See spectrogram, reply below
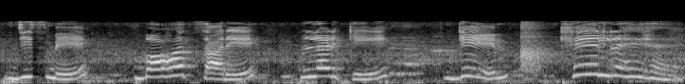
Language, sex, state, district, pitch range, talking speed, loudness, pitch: Hindi, female, Bihar, West Champaran, 265-390 Hz, 70 wpm, -13 LUFS, 350 Hz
